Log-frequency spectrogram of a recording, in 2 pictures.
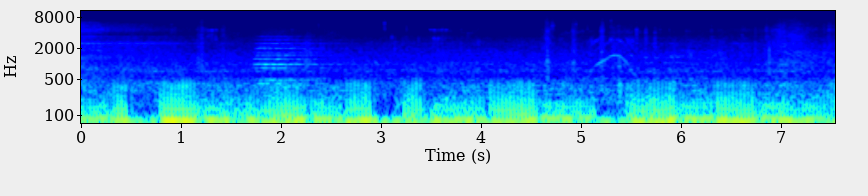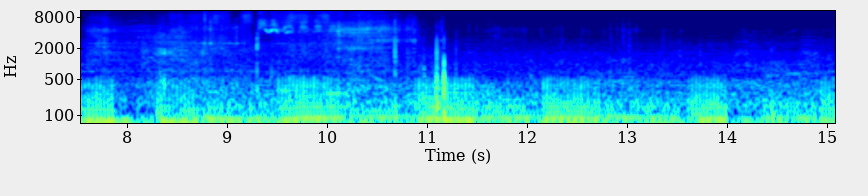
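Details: Purring from Aimee, a female domestic cat under a year old, during the birth of five kittens of different colours; continuous deep pulsing rumble, a short thin mew early on, and rustling movement midway.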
